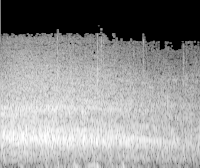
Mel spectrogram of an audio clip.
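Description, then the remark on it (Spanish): A dense, steady roar of a large crowd cheering and shouting together in a town square, loud and sustained throughout, with no single voice standing out. “Bueno, la gente totalmente está como loca. Mira cómo suena la plaza.”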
